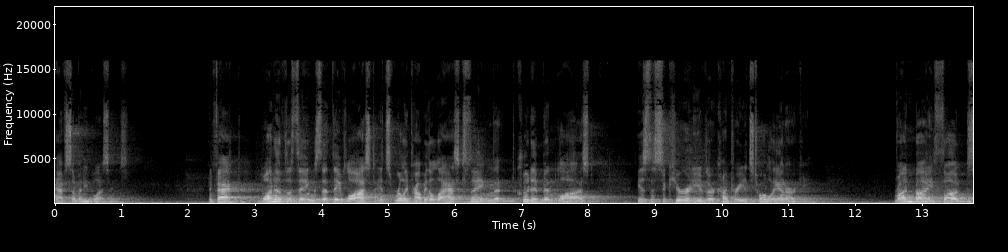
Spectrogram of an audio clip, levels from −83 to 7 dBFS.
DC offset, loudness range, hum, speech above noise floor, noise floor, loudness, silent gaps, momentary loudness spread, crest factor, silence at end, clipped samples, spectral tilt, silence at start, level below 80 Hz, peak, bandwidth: under 0.1%; 5 LU; none; 25 dB; -45 dBFS; -20 LUFS; none; 15 LU; 18 dB; 0 s; under 0.1%; -6.5 dB/octave; 0 s; -48 dBFS; -2 dBFS; 16.5 kHz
